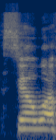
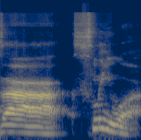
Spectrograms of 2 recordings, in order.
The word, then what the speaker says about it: Sliwa: So he beat that of Andrew Cuomo and Chris Silva, who was running as Sliwa, I always say his name wrong, running as a Republican,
